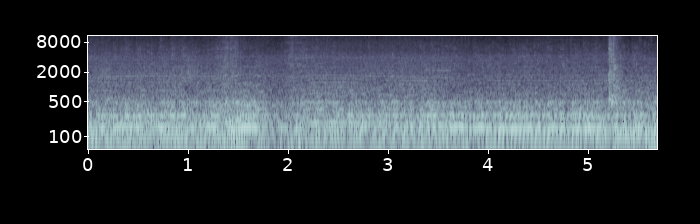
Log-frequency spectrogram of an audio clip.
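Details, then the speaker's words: 1992 Ford Explorer, 4.0-liter, 5-speed junkyard truck, held under load to check for a miss: an even, unbroken rumble with no stumble. Normal running under load. "So basically, he puts it under a load to see if the engine's missing. So sometimes they'll idle up and rev when there's no load, like when you aren't driving, and the engine isn't having to work."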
